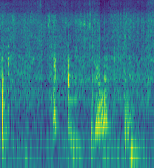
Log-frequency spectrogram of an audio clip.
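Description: Garlic paste frying in a pan for a raw mango curry, giving a steady close sizzle with occasional sharper crackles and stirring scrapes throughout.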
